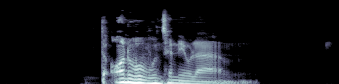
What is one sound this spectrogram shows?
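A second man speaks into a close microphone.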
